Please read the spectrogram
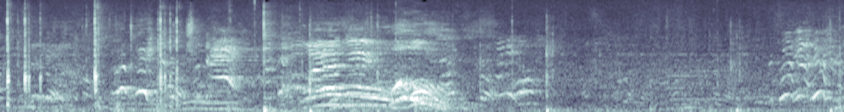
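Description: Voices shouting calls on a youth football pitch, loudest a few seconds in, with a few short sharp thuds of a football being kicked.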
